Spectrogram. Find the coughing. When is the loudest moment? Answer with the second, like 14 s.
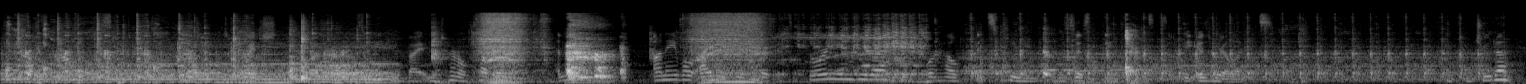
6 s.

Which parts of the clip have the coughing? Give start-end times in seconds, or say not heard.
0.1-1.7, 5.7-6.2, 10.4-11.4.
